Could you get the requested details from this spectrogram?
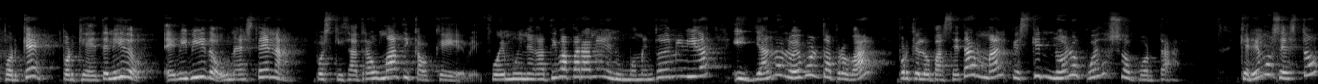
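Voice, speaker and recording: A woman's voice: fairly high pitch, fairly bright tone. A woman with a Spain Spanish accent hosting a live session on children's eating, explaining in a chatty way and reading out chat comments. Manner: chatty, explanatory, many fillers and rhetorical questions.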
